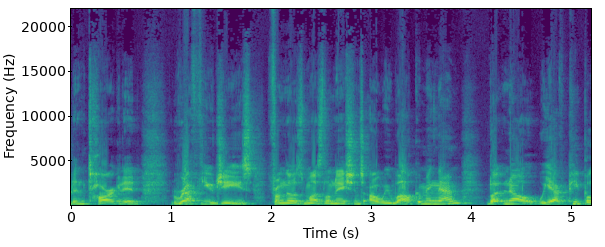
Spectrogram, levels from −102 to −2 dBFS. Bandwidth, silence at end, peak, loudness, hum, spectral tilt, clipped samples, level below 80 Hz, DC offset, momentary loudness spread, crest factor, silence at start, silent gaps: over 20 kHz; 0 s; -6 dBFS; -21 LUFS; none; -4.5 dB/octave; under 0.1%; -70 dBFS; under 0.1%; 5 LU; 16 dB; 0 s; none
